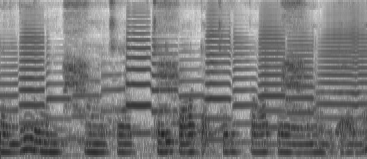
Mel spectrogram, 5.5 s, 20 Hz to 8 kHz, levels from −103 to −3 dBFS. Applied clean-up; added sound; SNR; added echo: none; Trumpet; 3 dB; reverberation time 0.3 s.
